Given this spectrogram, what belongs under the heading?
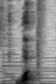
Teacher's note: we have w plus a plus glottal stop t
